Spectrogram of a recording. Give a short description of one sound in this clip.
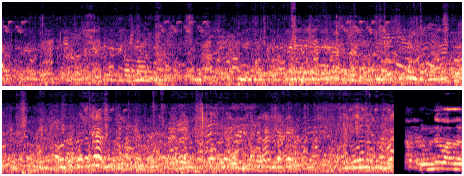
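A crowd of men and women talk and shout over each other outdoors.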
